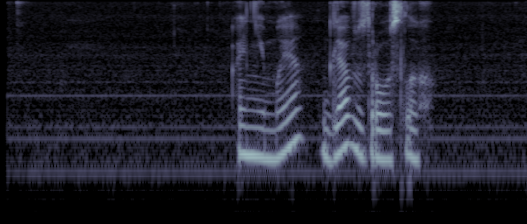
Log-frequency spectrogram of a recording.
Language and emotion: Russian, neutral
